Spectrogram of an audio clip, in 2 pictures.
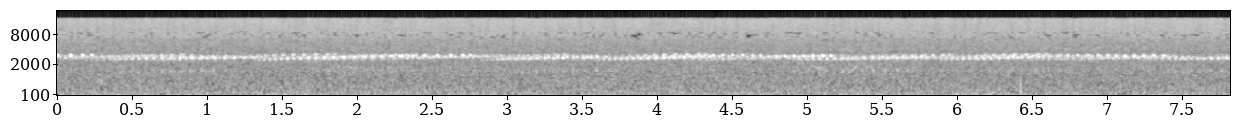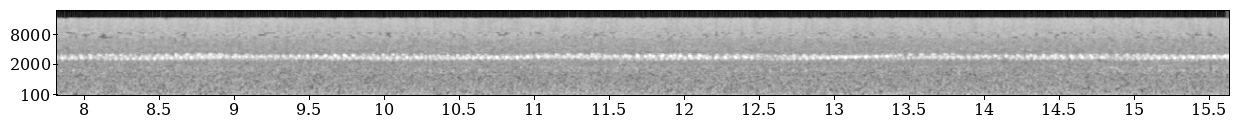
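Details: Crickets in a Japanese Zen garden at night with a koi pond: a high shrill trill broken into wavering pulses roughly every second, steady and unbroken, with a quiet low murmur underneath.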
